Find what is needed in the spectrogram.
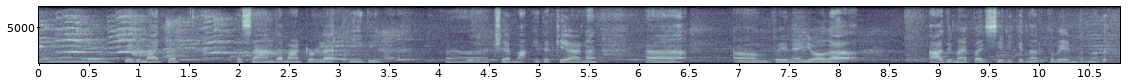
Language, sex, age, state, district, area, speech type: Malayalam, female, 45-60, Kerala, Kollam, rural, spontaneous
